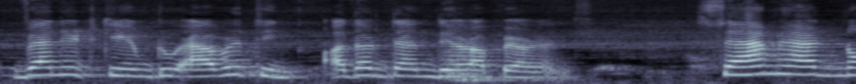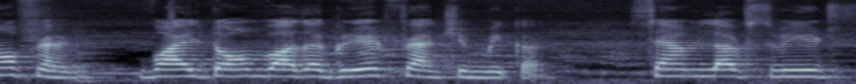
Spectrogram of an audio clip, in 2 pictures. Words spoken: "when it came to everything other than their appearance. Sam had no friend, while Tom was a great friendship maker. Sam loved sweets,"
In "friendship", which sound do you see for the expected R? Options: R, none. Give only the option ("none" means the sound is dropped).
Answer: R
